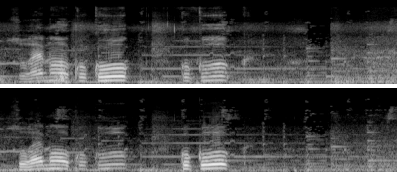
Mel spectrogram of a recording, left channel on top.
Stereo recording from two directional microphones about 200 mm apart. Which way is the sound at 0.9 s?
30° left (ahead or behind).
